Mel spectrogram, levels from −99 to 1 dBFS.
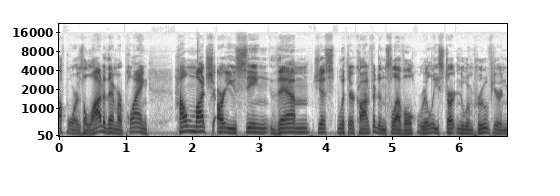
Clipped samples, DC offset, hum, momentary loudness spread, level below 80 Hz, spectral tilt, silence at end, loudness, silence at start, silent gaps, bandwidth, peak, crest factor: under 0.1%; under 0.1%; none; 7 LU; -52 dBFS; -4.5 dB/octave; 0 s; -22 LUFS; 0 s; none; 15.5 kHz; -4 dBFS; 18 dB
